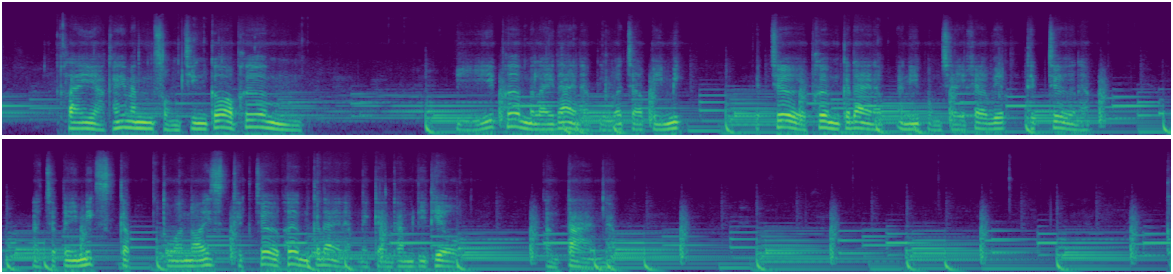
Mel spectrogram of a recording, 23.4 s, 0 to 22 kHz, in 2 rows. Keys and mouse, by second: 3.0-18.8 middle drag, 8.7 click, 18.0-23.3 drag.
